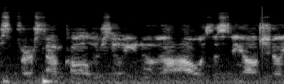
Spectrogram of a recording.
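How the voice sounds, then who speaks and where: Talking very rapidly, a man is heard against noticeable background noise. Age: 20s. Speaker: caller. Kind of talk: call-in conversation.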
